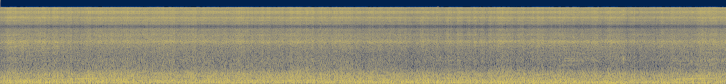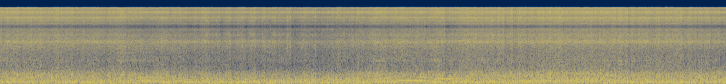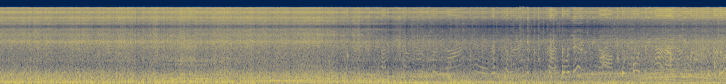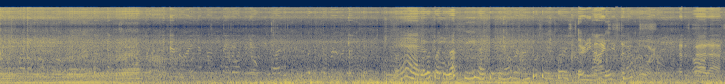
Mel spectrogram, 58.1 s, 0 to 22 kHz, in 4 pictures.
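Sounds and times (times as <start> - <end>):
car engine revving: 0.0 - 58.0
wind rumble on microphone: 0.0 - 58.0.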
